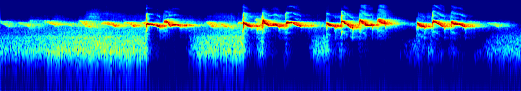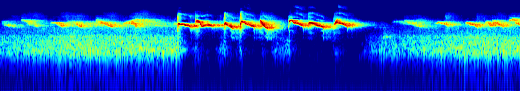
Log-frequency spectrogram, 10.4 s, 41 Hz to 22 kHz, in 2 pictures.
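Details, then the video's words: Oriental white-eye from Malaysia, caged, in minor moult and not in form, 31 July 2023, delivering buka sing: long runs of thin, twittering notes in several phrases above steady low hissing background noise. "Malaysian Mata Puteh Buka Sing"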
